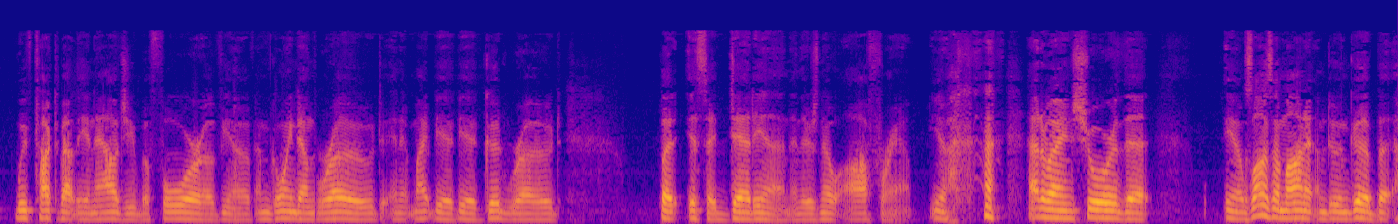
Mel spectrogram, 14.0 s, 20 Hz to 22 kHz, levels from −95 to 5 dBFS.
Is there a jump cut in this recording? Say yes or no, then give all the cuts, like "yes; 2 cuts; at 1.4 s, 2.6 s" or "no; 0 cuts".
yes; 4 cuts; at 2.5 s, 3.1 s, 4.6 s, 12.4 s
